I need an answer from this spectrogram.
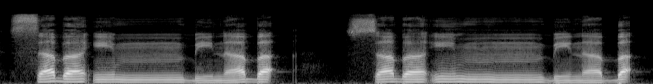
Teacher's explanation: تو یہ حمزہ ہے، اس کو ہم وقف کیسے کریں گے اس پر سبئم بنبأ، سبئم بنبأ، بنبأ آخر میں جھٹکے کی آواز بھی محسوس ہو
